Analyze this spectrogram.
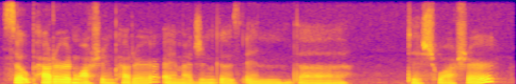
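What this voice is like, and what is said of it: British accent. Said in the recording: “my offensive British accent”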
